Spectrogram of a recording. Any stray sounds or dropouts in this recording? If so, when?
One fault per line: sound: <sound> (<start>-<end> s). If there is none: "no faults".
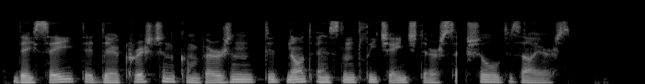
sound: dropout (4.6-4.7 s)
